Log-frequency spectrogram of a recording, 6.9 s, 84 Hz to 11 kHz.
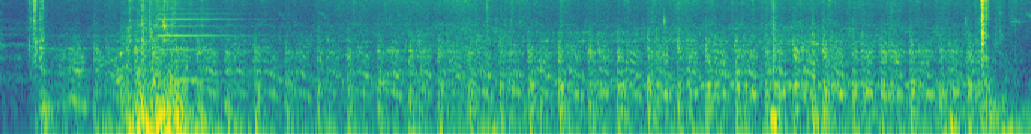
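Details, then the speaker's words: £100 VW Polo retrieved from scrapyard, battery charged, not in gear: starter turns the engine steadily and rapidly for several seconds but it never catches; fuel pump sounds like it is trying; cause unconfirmed. "It actually did give me a little bit of a crank there."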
